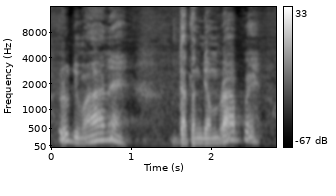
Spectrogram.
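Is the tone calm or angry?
calm. It is said in a calm, friendly tone.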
